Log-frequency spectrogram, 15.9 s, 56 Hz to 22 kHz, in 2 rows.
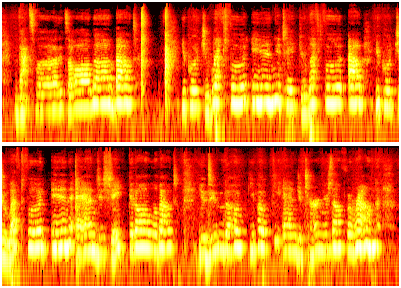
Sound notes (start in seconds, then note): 3.2 clap, clap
